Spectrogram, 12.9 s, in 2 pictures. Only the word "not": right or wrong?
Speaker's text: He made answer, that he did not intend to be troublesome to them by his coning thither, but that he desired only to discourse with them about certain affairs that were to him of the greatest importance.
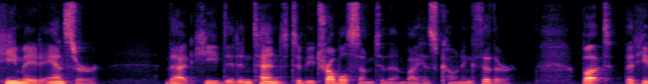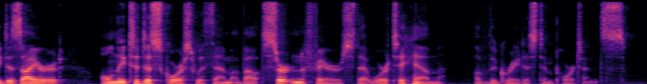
wrong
